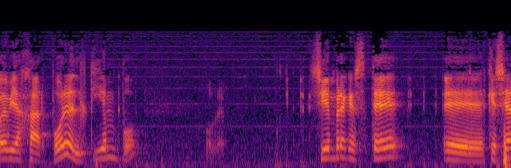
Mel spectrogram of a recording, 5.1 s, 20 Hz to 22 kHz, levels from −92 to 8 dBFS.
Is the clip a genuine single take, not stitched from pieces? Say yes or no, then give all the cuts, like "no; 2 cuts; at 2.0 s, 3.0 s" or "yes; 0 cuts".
yes; 0 cuts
